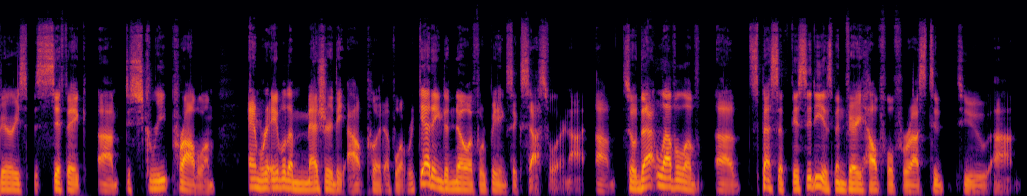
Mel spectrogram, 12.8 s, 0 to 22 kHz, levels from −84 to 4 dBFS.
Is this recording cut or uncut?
uncut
